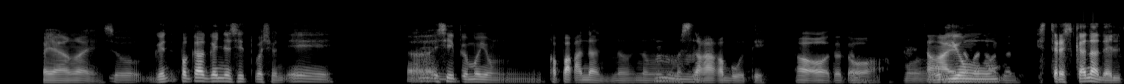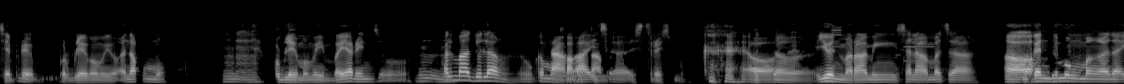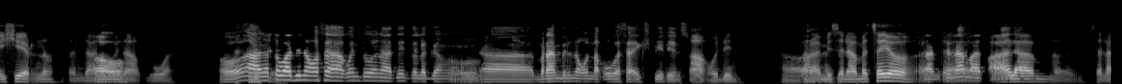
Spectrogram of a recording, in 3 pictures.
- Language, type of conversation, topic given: Filipino, unstructured, Paano mo hinaharap ang stress kapag kapos ka sa pera?
- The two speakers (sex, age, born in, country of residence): male, 30-34, Philippines, Philippines; male, 50-54, Philippines, Philippines
- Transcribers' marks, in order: chuckle; alarm; laugh; chuckle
